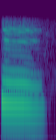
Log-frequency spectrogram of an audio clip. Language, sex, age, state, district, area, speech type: Marathi, female, 18-30, Maharashtra, Wardha, urban, conversation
